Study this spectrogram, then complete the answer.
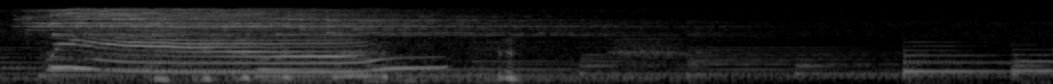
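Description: A cat meows loudly and close in a long, wavering drawn-out call, followed by a quieter short mew and faint jingling, with a voice speaking softly afterward.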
